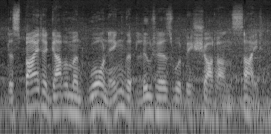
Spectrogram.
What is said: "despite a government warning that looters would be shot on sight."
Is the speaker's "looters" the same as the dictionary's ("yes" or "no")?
yes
